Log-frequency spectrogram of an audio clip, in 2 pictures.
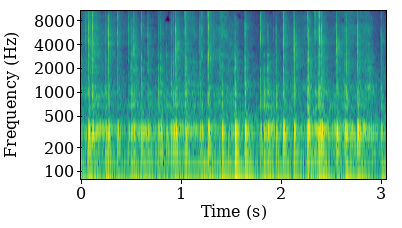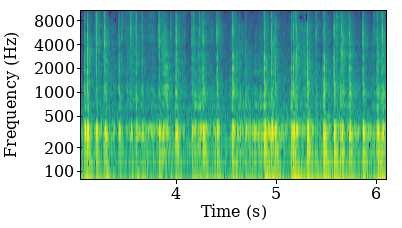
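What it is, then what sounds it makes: Laminate tabletop scratched and tapped with fingernails. Long pink acrylic nails scratch and tap across a flat, solid white laminate tabletop at a changing pace, slow then fast. Dry, clicky taps and scurrying scratches come in dense bursts with a bright edge. Each hit stops almost at once, over a steady midrange hum around 330 Hz.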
